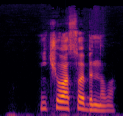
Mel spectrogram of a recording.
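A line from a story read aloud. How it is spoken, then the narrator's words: Reluctant grumble. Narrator (Russian): буркнул он неохотно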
